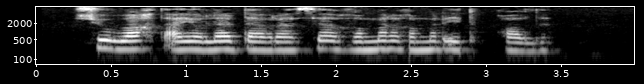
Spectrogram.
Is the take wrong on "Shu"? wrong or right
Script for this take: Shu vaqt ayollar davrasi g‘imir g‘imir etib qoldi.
right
